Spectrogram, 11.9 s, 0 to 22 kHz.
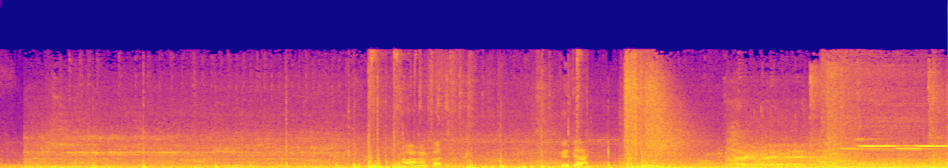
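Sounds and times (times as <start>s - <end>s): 
rolling wheel noise of subway train: 0.0s - 11.8s
subway train rumbling at underground station: 0.0s - 11.8s
speech: 5.3s - 5.9s, 7.0s - 7.6s
sharp clank: 7.8s - 9.0s.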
